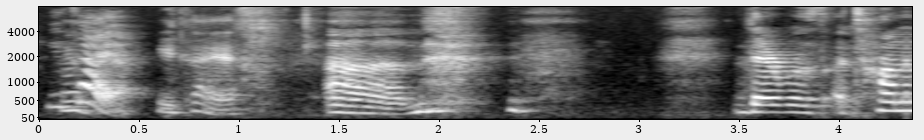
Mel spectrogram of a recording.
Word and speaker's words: Ukiah: He was abducted from Ukiah, California, and that is exactly how you pronounce it, because the documentary said it so many times that there's no way I could ever forget.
